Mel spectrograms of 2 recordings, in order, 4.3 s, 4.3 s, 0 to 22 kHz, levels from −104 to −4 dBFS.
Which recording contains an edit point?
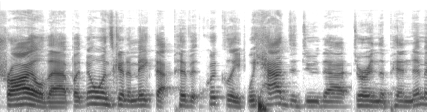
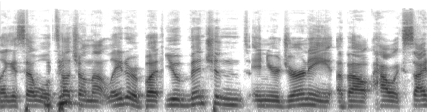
first; 1 cut; at 2.0 s

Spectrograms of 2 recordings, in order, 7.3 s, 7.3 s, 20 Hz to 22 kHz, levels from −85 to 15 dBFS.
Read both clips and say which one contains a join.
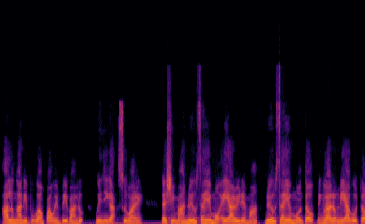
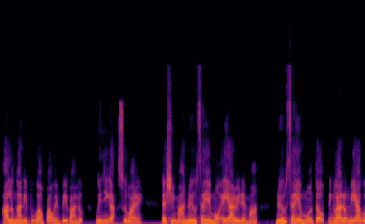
first; 1 cut; at 5.2 s

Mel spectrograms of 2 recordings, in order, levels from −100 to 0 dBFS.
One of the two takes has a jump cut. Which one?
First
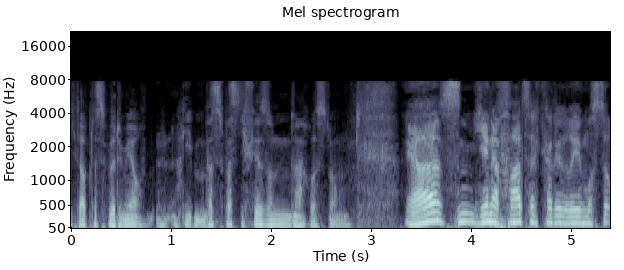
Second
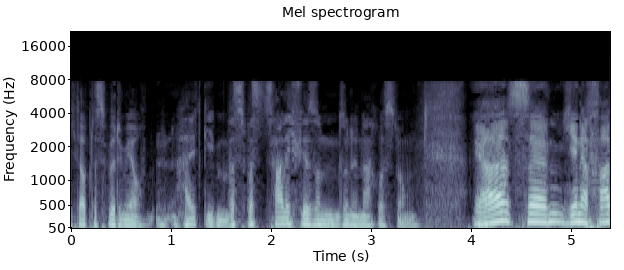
first; 4 cuts; at 1.1 s, 1.7 s, 2.2 s, 3.9 s

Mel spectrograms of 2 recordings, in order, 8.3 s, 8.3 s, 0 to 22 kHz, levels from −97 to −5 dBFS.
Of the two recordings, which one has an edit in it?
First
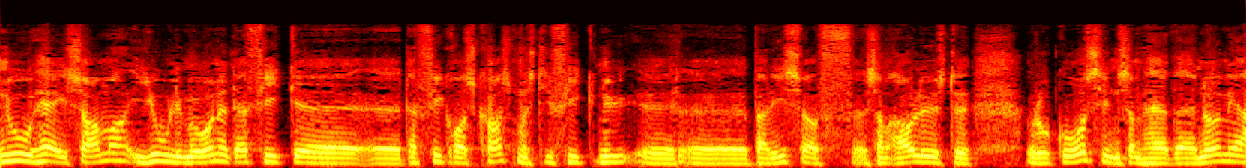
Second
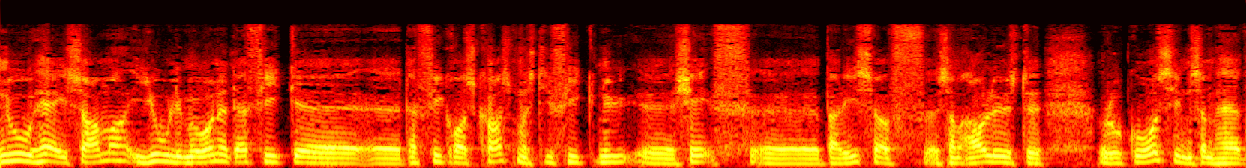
first; 1 cut; at 4.5 s

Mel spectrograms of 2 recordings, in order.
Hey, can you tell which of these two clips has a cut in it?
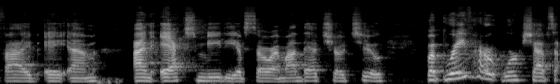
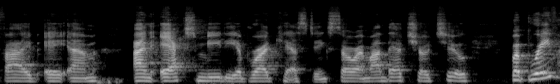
first; 1 cut; at 2.4 s

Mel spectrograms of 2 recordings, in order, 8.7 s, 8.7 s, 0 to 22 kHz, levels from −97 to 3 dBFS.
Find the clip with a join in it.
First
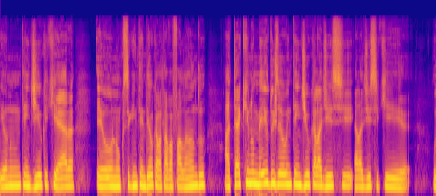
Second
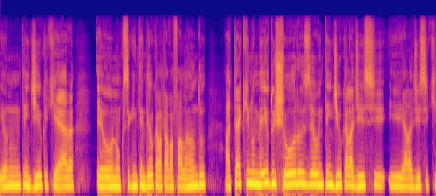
first; 2 cuts; at 5.5 s, 7.1 s

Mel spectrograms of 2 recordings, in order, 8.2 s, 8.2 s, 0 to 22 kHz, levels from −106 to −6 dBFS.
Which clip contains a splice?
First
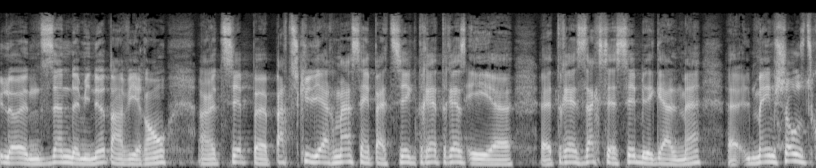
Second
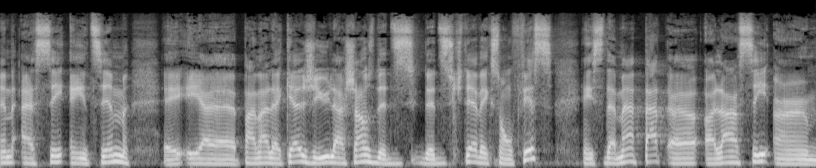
first; 3 cuts; at 4.1 s, 4.6 s, 5.5 s

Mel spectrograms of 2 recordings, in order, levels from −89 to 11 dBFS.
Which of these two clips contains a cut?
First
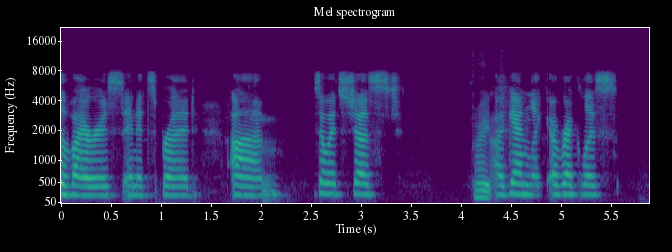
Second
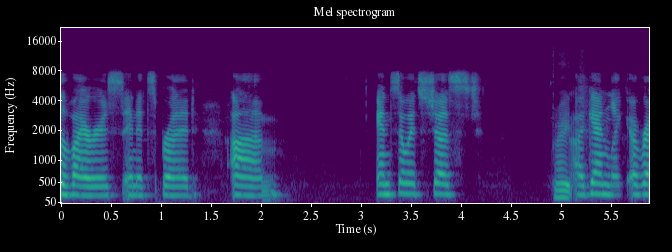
first; 1 cut; at 2.5 s

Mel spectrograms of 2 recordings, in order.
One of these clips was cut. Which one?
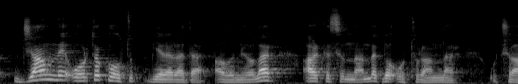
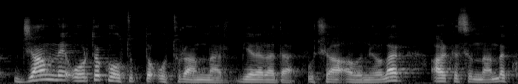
first; 3 cuts; at 1.4 s, 2.2 s, 3.8 s

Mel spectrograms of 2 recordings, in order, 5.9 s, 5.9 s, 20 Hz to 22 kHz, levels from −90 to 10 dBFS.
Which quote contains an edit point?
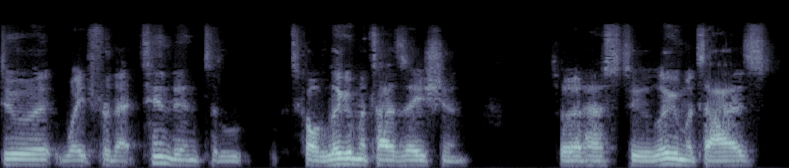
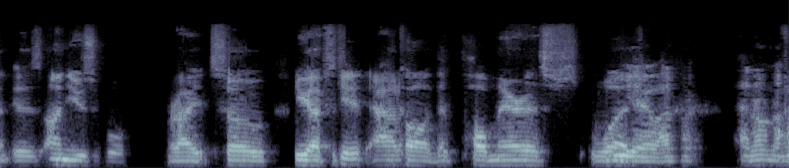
second; 5 cuts; at 2.1 s, 2.5 s, 3.0 s, 3.3 s, 4.4 s

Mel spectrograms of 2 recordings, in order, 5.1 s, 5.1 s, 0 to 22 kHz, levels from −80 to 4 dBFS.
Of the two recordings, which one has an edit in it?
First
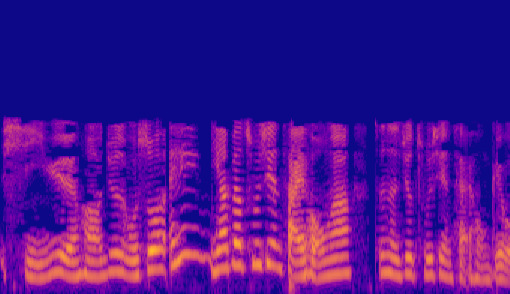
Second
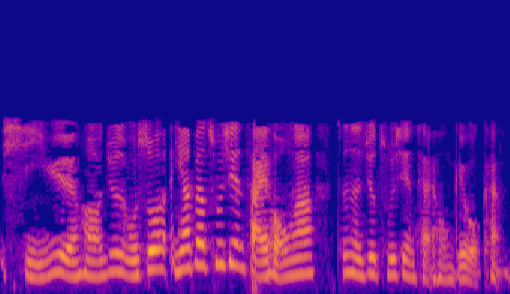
second; 1 cut; at 1.7 s

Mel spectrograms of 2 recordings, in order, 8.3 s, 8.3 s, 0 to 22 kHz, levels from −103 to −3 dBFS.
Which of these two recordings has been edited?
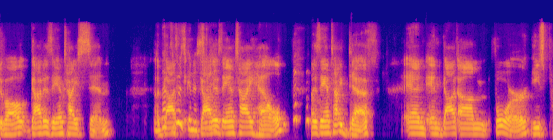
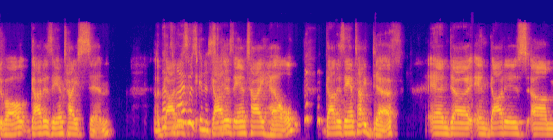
first; 5 cuts; at 2.6 s, 4.7 s, 6.4 s, 6.8 s, 7.4 s

